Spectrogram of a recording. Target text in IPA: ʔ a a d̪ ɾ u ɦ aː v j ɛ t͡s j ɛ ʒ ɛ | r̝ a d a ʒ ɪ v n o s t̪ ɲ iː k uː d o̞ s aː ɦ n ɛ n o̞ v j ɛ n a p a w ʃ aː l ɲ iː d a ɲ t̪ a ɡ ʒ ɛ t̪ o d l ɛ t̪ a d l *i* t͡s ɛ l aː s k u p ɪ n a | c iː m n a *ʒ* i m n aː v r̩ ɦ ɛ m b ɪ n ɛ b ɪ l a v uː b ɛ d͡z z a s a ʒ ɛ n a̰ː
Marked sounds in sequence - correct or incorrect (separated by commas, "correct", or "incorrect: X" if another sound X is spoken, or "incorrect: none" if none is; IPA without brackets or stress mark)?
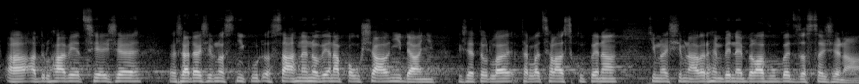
incorrect: ɛ, incorrect: ʃ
